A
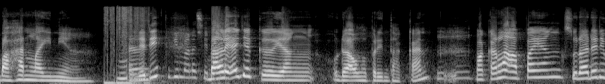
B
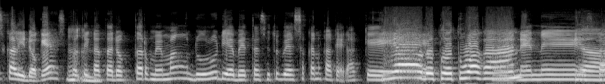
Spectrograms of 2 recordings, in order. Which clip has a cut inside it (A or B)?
A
